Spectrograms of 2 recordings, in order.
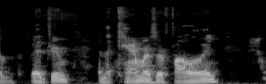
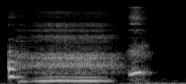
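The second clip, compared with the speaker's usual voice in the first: gasp; 10 semitones higher, 5 dB quieter than usual. Acted. Mother gasps at idea.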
